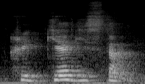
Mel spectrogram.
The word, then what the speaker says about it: Kyrgyzstan: Kyrgyzstan. Please let me not pronounce what I don't know.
